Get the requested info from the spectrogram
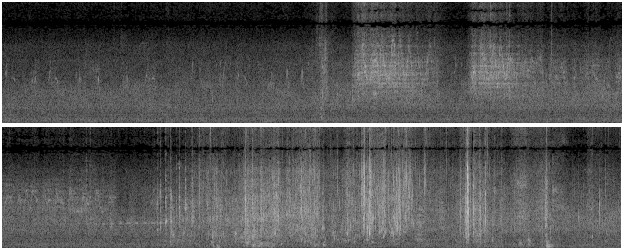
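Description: Quiet open-water background with a faint low steady hum, then from about twelve seconds in a hooked bass splashing at the surface in a run of irregular, loud splashes as it is fought in to the boat.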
